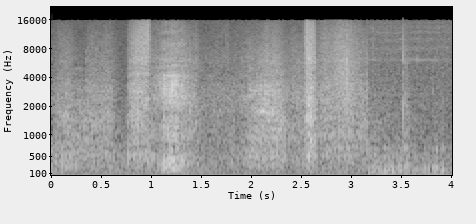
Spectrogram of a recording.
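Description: A man rustles in a sleeping bag.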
